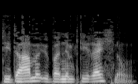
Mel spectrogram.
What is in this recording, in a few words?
pay, german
